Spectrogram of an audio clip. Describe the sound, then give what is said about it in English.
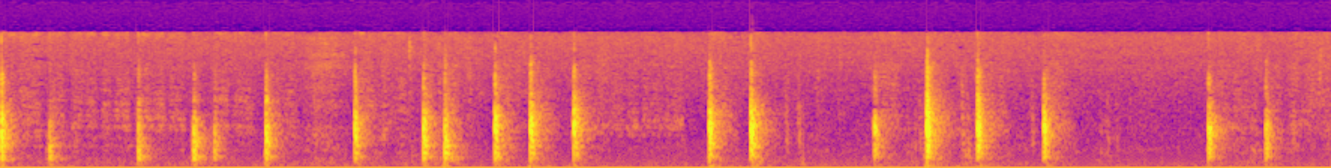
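Math being written out by hand: many short, quiet taps and strokes from the writing tool at an irregular pace, with no talking. “Well, let me write this out.”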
